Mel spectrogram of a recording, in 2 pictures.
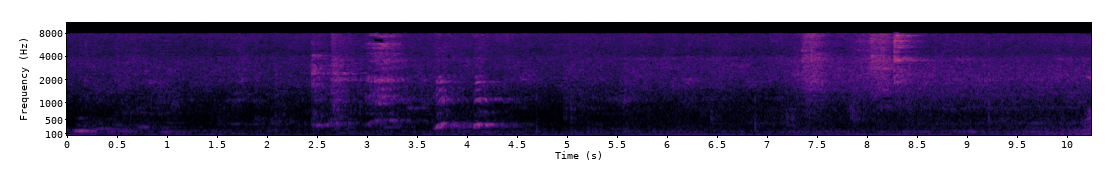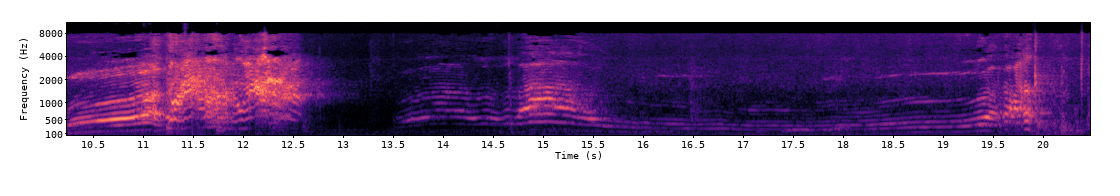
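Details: Fighting cats trading meows: scattered faint cries, then a loud harsh yowl of about two seconds, a drawn-out wavering moan that dips and rises, and a short sharp cry at the end, in a quiet room.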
